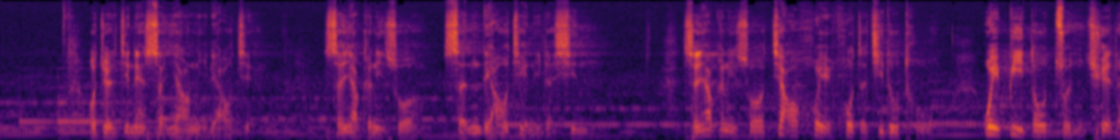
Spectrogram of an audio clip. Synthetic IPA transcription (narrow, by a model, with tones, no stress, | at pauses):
wɔ˨˩t͡ɕɥɛ˧˦d̪ə˧t͡ɕi˦nt̪ʰjɛ˥nʂə˧˦njɑ˥˩ʊni˨˩ljaɑ̰˧˥ʊt͡ɕjɛ̰˨˩˦ | ʂə˧˦njɑ˥˧ʊkə˦nni˨˩ʂwɔ˦ | ʂə˨˧˦nljɑ˧˥ʊt͡ɕjɛ˨˩ni˨˩d̪ə˦ɕi˦n | ʂə˧˦njɑ˥˩ʊkə˦ni˨˩ʂwɔ˥t͡ɕjɑ˥˧ʊxwe˥˨ɪxwɔ˥˩ʈ͡ʂɤ˨˩t͡ɕi˥t̪u˦t̪ʰu˨˦we˥˧ɪpi˥˨t̪o˦ʊʈ͡ʂwə˨˩nt͡ɕʰɥɛ˥˩d̪ə˨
